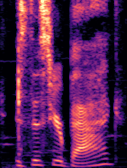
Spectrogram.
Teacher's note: we use rising intonation when we ask yes, no questions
